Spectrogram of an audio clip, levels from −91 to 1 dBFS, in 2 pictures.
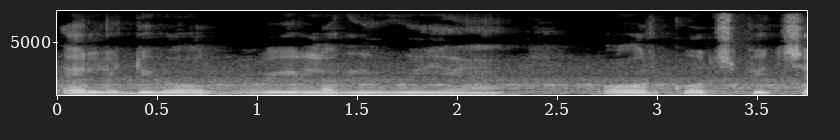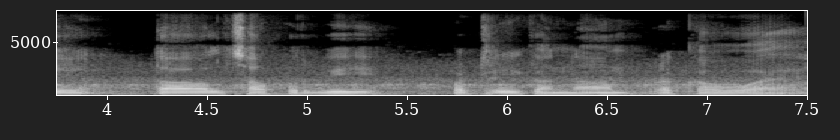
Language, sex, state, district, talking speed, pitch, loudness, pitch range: Hindi, male, Rajasthan, Bikaner, 145 wpm, 115 Hz, -18 LUFS, 115-120 Hz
